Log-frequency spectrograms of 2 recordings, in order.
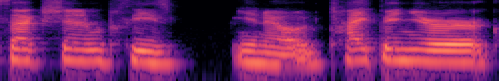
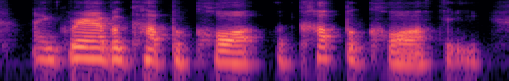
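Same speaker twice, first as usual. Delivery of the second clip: casual, put-on New York accent. Showing how an accent can reveal where someone is from: new york accent. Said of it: "that person's from New York".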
